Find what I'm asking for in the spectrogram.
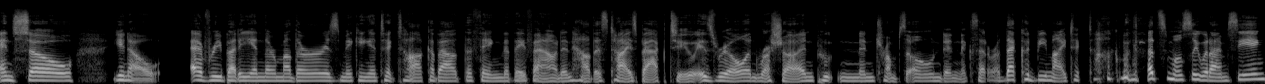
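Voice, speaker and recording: With an American accent and an ordinary speaking voice, a woman talks at a fairly quick pace, her fairly low pitch moving with ordinary variation, on a very clean recording with a silent background and a dry, close sound with no echo. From United States. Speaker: podcast co-host. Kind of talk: casual chat.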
